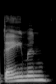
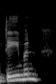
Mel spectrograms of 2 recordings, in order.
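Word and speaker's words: Daemon: I once called it Damon, got corrected that it was actually Demon. Started pronouncing as Demon, and now I get comments telling me it's Damon. I'm pretty sure it's Demon.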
